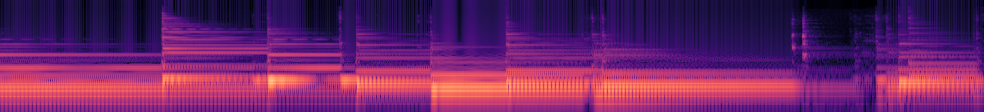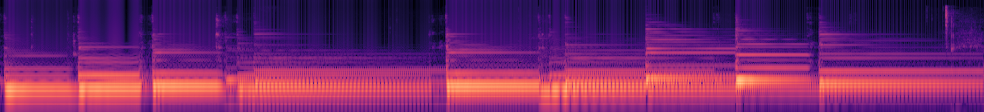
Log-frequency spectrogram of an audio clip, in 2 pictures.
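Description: A baritone ukulele plays a chord-melody arrangement of Danny Boy, steady plucked chords ringing and decaying one after another, close and clear with no talking.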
